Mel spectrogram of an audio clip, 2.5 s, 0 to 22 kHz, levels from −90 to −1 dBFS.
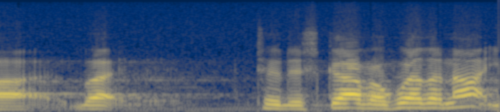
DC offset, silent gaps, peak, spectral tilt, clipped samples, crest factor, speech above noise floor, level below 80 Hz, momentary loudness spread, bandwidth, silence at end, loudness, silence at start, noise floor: under 0.1%; none; -6 dBFS; -7.5 dB/octave; under 0.1%; 14 dB; 28 dB; -56 dBFS; 9 LU; 14.5 kHz; 0 s; -19 LUFS; 0 s; -46 dBFS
